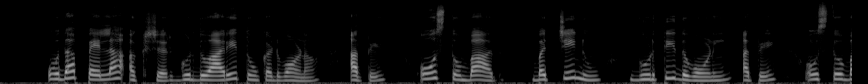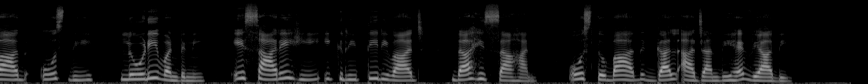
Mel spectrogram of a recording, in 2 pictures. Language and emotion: Punjabi, neutral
